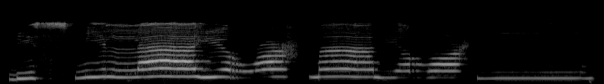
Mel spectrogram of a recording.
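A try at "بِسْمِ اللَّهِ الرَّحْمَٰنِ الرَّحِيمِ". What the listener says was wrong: Oke. Sip, sudah lumayan.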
